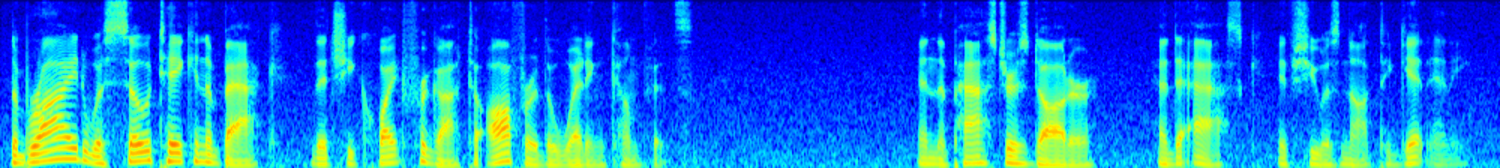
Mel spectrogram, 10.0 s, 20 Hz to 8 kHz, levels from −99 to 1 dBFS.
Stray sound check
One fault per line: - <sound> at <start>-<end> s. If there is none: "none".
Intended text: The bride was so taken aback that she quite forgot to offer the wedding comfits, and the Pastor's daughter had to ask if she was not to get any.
none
